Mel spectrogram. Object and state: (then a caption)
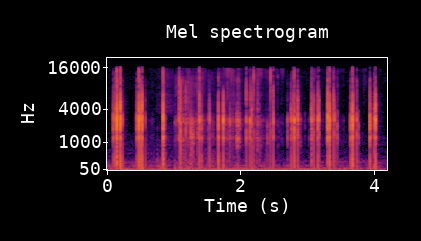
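Metal microphone capsules of a small recorder. Long purple nails scratch and scrape the small, hollow, silver metal microphone capsules of a Tascam DR-05 recorder. The result is a rapid, irregular series of sharp, bright scratchy clicks with a faint metallic tone near 2.7 kHz. Each click dies almost instantly, and there is little low end.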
